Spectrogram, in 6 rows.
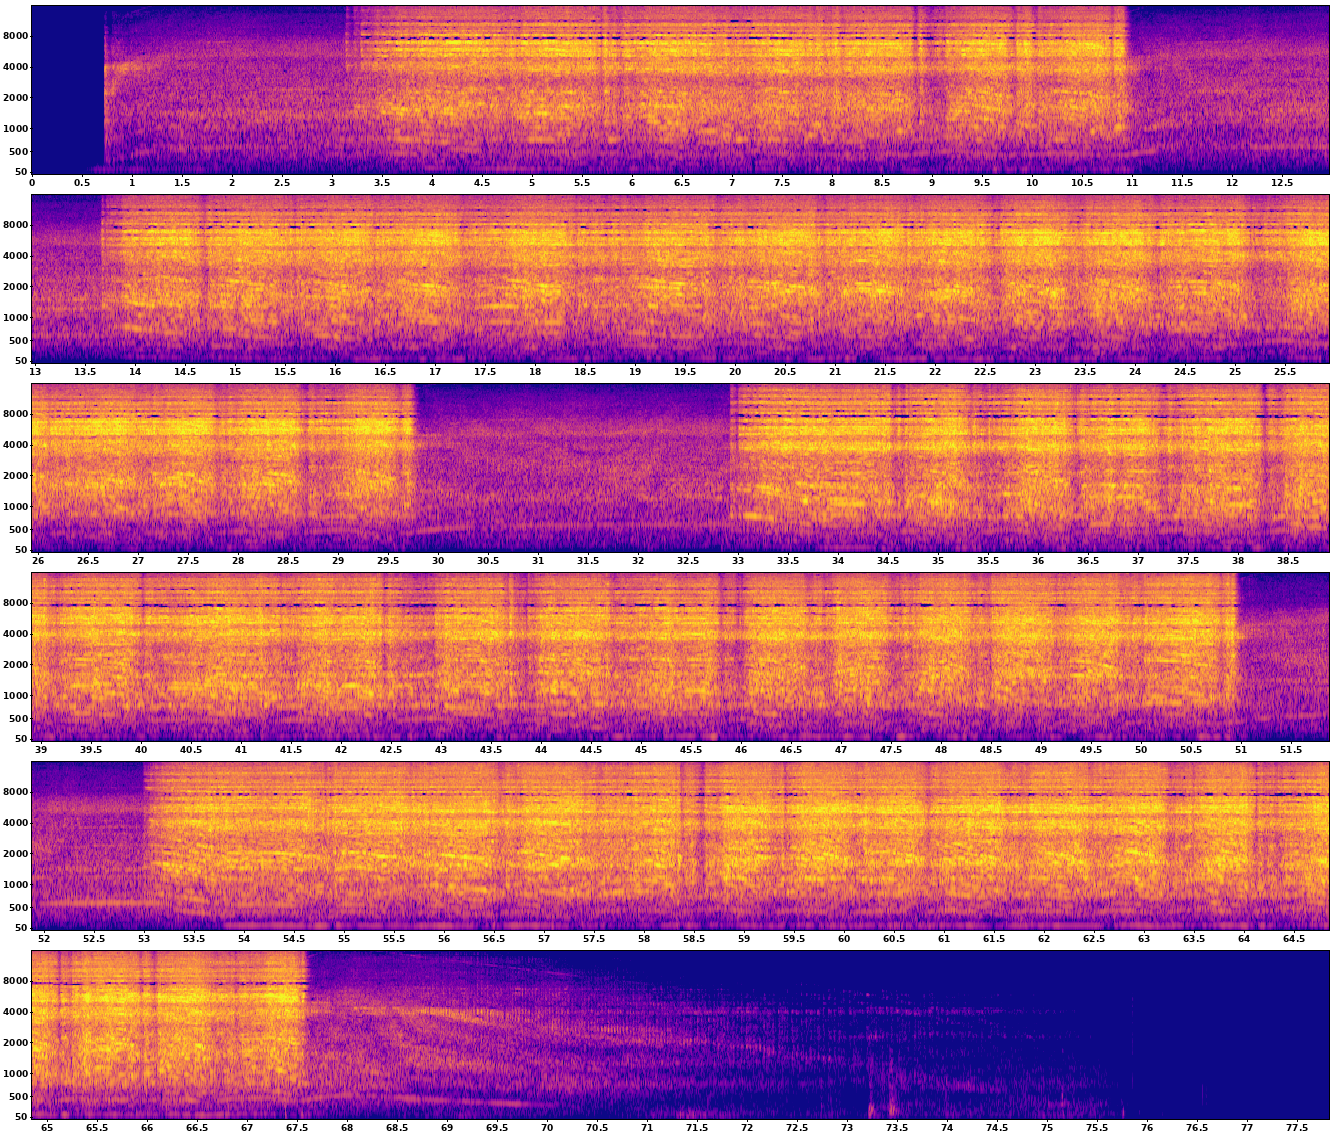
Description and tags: A mono field-recording of an angle grinder cutting steel weldmesh. Rode NTG-2 > FEL battery pre-amp > Zoom H2 line in.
